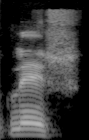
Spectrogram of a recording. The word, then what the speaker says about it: ক্লেশ: দন্তার শয় ন ফলা আকার দন্তন্য স্নান, প দয় ম ফলা আকার পদ্মা, কয় ল ফলা আকার তারিবস্য ক্লেশ, দন্তার শয় ব ফলা লয় পয় স্বল্প।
